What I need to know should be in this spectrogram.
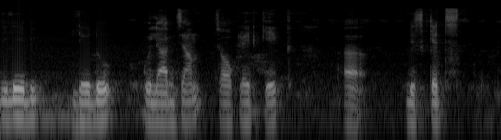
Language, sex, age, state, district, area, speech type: Malayalam, male, 18-30, Kerala, Wayanad, rural, spontaneous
